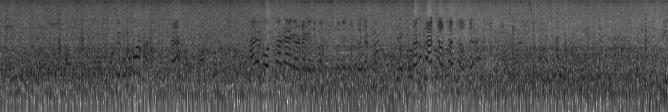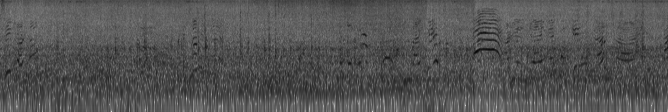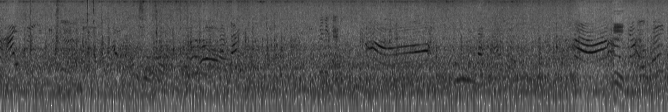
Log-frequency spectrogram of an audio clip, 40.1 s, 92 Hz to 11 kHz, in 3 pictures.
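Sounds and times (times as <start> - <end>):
steady rushing noise: 0.0 - 40.0.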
